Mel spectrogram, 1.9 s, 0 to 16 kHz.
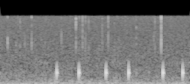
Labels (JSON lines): {"label": "biophony, knock croak", "recorder": "SoundTrap 300"}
